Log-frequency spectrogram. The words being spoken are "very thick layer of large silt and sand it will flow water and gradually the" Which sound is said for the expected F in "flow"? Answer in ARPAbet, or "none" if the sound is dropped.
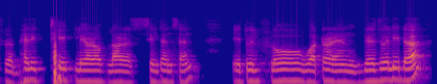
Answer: P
